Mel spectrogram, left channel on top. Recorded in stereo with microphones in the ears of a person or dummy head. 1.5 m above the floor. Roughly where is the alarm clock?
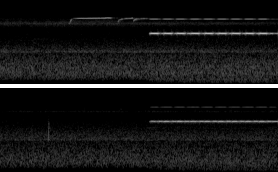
Left.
